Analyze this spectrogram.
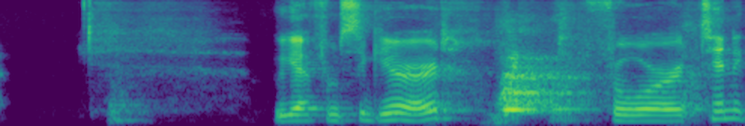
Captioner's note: dog barking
